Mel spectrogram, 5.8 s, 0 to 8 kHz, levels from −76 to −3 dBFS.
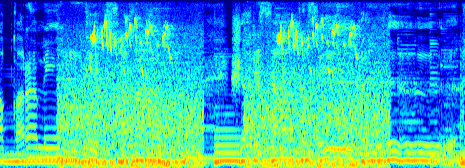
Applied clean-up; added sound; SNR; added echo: none; Chirp, tweet; -1 dB; none.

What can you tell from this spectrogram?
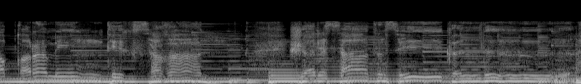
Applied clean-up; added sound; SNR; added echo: none; none; none; none.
